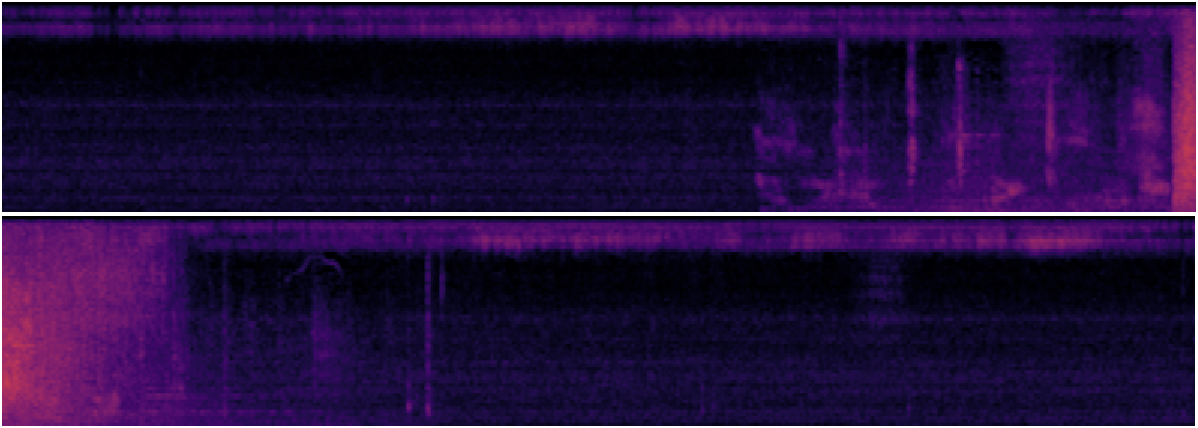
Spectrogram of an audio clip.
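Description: Footsteps crunch on a forest floor.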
